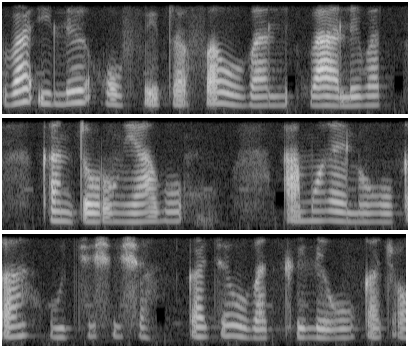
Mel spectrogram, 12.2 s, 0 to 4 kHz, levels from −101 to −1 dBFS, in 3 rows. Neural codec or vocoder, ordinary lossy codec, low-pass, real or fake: none; none; 3.6 kHz; real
